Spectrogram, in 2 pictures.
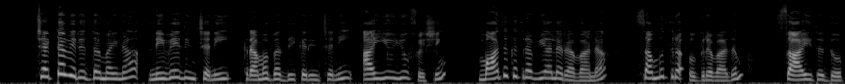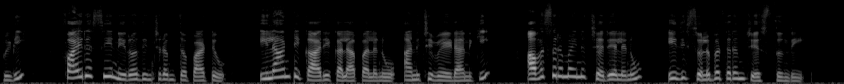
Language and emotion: Telugu, neutral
